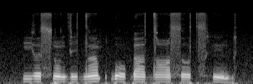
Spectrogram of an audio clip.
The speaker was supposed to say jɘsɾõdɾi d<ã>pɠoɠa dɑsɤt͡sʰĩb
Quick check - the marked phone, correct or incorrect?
correct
